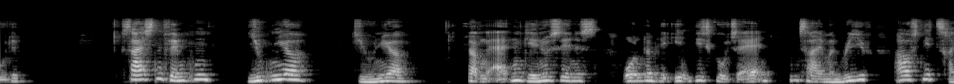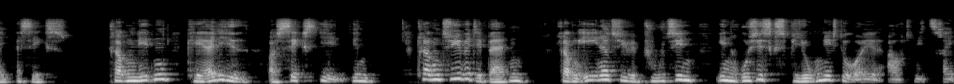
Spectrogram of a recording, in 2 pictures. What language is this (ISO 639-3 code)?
dan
